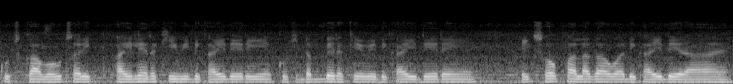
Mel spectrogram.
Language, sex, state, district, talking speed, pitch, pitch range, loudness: Hindi, male, Rajasthan, Bikaner, 220 wpm, 120 Hz, 120-125 Hz, -15 LUFS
